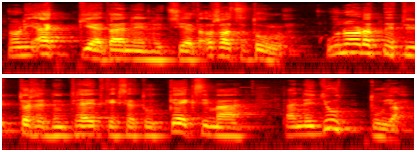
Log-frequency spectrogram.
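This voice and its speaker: A man's voice: mid-range voice, animated, reverberant. A man giving casual, joking commentary as he plays a video game, chatting to his game characters. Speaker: let's play gamer.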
